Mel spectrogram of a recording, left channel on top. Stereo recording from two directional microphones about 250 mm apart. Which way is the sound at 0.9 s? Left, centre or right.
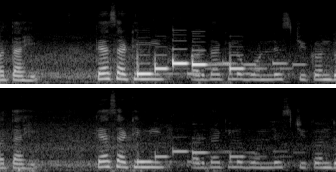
Centre.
